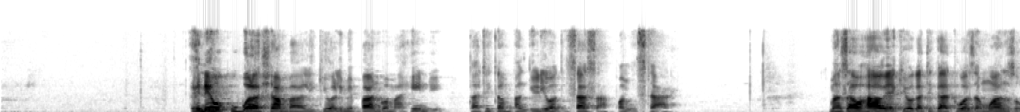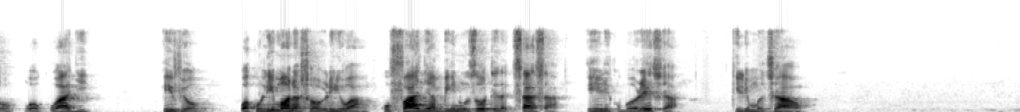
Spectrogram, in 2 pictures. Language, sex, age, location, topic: Swahili, male, 25-35, Dar es Salaam, agriculture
